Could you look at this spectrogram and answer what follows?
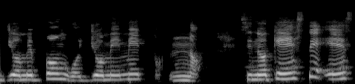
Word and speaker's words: mets: Las primeras tres conjugaciones singulares suenan igual, aunque se escriben con S y la otra no, suenan igual, porque la S es una de las letras mudas en francés.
